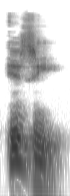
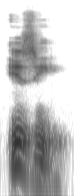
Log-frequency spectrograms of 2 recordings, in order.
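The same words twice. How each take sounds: Both takes have the same delivery.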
